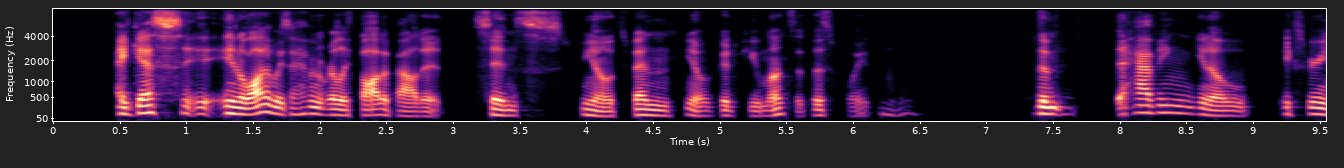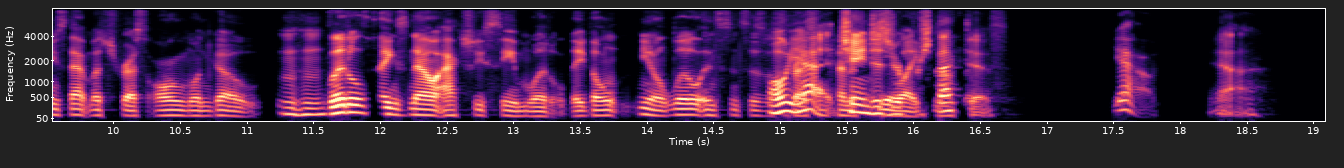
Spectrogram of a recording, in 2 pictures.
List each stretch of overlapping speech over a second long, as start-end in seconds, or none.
14.9-16.5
